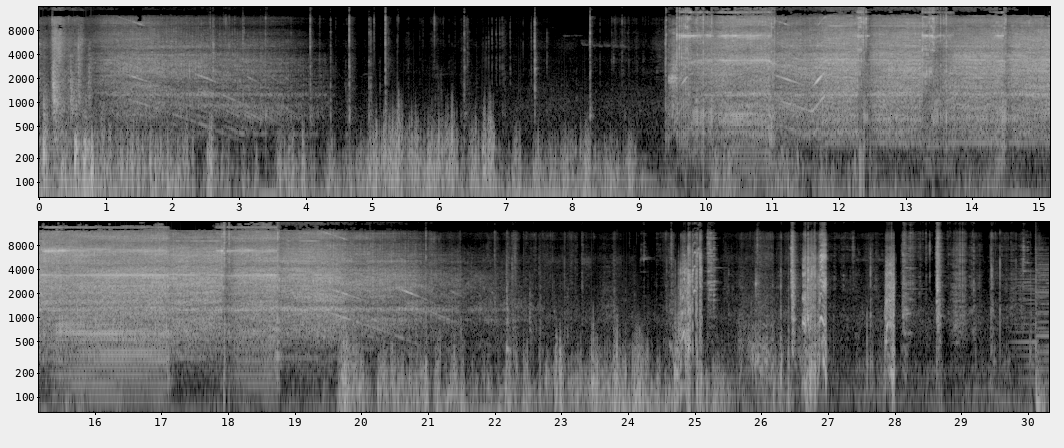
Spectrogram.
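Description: A cordless electric breaker hammering a chisel into hard backfill at the bottom of a foundation trench, running steadily for about ten seconds in the middle with a high whine. Before and after it come the scrapes and knocks of a spade digging out soil and rubble.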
